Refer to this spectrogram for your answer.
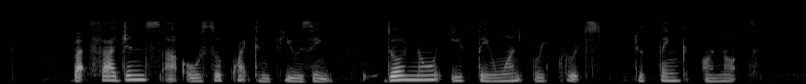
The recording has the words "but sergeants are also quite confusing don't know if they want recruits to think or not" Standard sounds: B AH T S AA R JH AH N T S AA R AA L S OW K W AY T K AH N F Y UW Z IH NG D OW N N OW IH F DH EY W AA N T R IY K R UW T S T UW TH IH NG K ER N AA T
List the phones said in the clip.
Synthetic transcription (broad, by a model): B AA T S AA JH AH N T S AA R AA L S OW K W AY T K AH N F Y UW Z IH NG D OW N N OW IH F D EY W AA N T R IY K R UW T S T UW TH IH NG K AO N AA T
